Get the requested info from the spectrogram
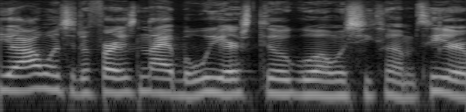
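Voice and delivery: ordinary talk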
